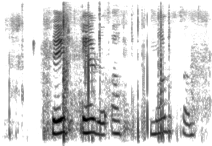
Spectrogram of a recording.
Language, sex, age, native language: Icelandic, female, 7, Icelandic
